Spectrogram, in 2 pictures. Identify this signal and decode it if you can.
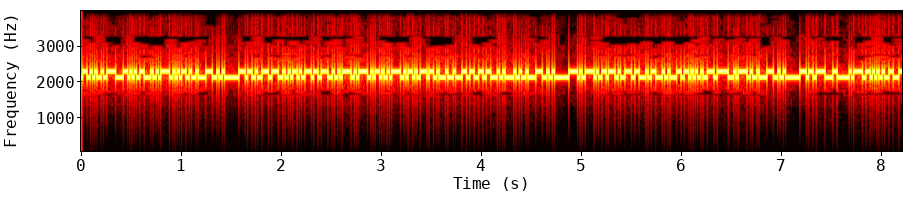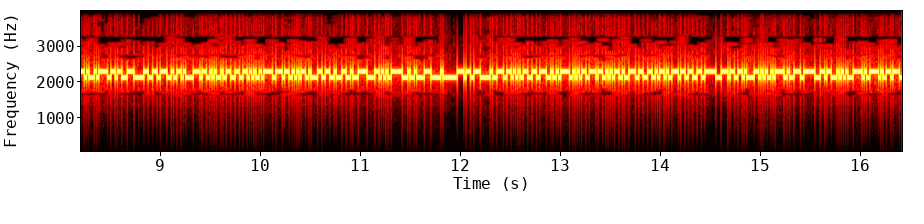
RTTY, about 45.45 baud. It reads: FORCES, AND NEEDED QUICK, ACCURATE, OVERWHELMING FIRE SUPPORT. MARINES SAID IT GREATLY
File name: fsk170 / USS-New-Jersey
